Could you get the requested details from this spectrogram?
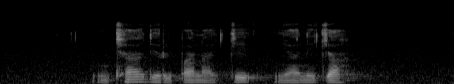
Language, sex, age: Northern Sotho, male, 22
